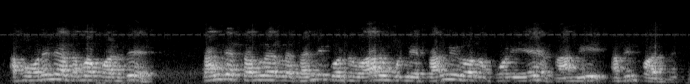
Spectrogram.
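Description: Against noticeable background noise, a man speaks in a high voice with ordinary pitch variation. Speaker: college principal asking questions. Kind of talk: question from audience.

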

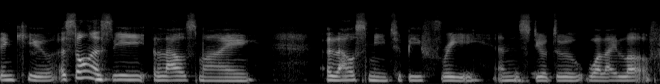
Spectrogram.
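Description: At a very slow pace, a woman with a Mandarin accent speaks at medium pitch with fairly even intonation. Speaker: podcasting coach and producer. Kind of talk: interview. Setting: remote call. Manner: halting.

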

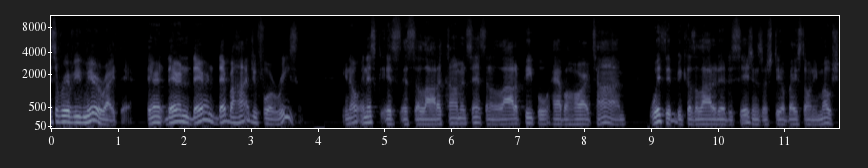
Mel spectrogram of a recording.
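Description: Here is a man with an ordinary speaking voice, fairly low in pitch with ordinary pitch variation. He talks at a fairly quick pace against a quiet background. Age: 40s. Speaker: former pro football player and nonprofit leader. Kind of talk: interview.

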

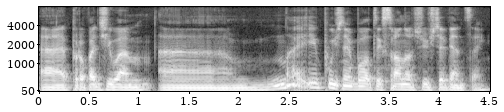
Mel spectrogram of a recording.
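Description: The speaker is a man. His voice sits very deep and low. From western Poland (Kościan, near Poznań). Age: 20s. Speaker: programmer. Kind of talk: casual interview chat.

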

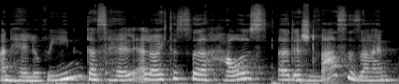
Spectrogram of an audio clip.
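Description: Audible room echo surrounds a woman speaking very slowly in a somewhat breathy voice. Her pitch is fairly high, with ordinary variation. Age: 30s. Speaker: mother and Instagram content creator. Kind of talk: casual interview.

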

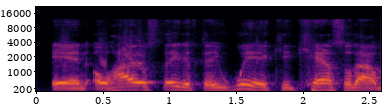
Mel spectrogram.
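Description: This man has an unremarkable speaking voice. He talks at a moderate pace with lively intonation. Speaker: radio host. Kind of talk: radio show banter and commentary. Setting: studio.

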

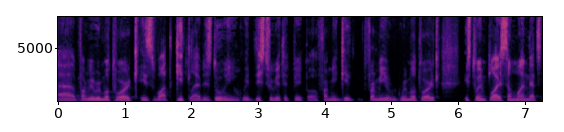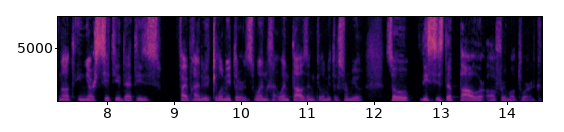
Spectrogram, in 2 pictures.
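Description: A man with a Portuguese accent speaks at a moderate pace in a fairly low pitch, with a dark, mellow tone and fairly even intonation. The sound is dry and close with no echo, over a quiet background. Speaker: remote work consultant. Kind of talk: interview.

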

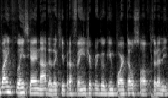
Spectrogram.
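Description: A man speaks with music playing in the background. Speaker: tech podcast co-host and Linux video creator. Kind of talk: casual chat.

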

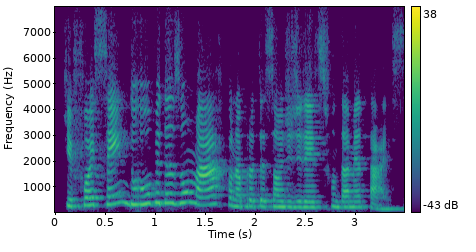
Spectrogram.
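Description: Her voice is fairly high for a woman, with a bright, sharp tone. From Brazil, Vitória, Espírito Santo. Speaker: law professor. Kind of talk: interview.

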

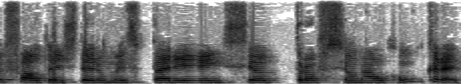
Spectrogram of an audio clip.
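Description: The voice belongs to a woman and sits at a high pitch. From Brazil, Fortaleza (Ceará). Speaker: company employee. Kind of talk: casual interview. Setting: remote recording from home.

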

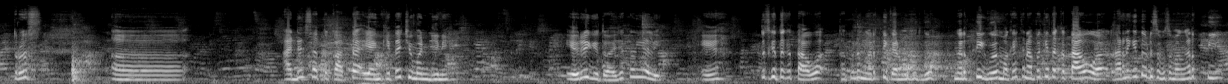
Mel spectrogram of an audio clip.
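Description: Amid noticeable background noise and audible room echo, a woman with a high voice talks very fast with lively intonation and long, frequent pauses. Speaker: podcast co-host. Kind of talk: casual chat.

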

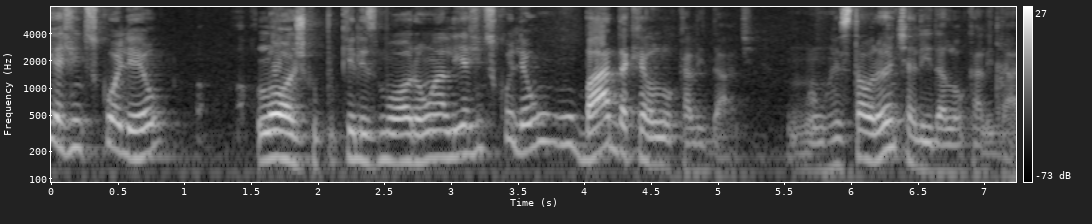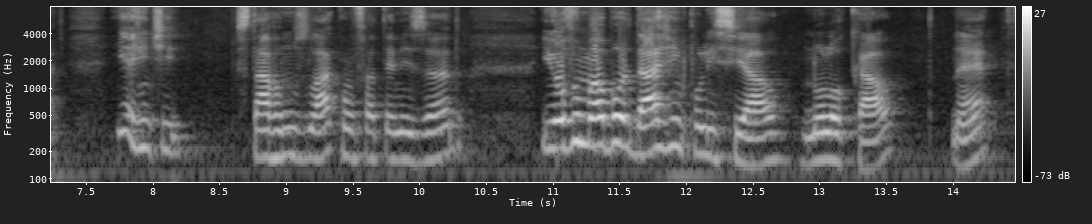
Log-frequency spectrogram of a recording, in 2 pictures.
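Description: A man talks in a high voice at a moderate pace. His intonation is lively. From Maceió, Brazil (born São Paulo). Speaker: consumer protection lawyer. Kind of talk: interview.

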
